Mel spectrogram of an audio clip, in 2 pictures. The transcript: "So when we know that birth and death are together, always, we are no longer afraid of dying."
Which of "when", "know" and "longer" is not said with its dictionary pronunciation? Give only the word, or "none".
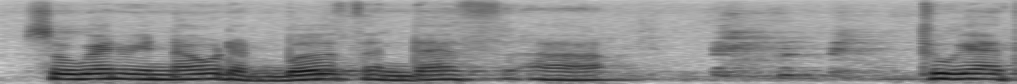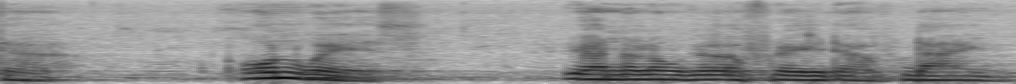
none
